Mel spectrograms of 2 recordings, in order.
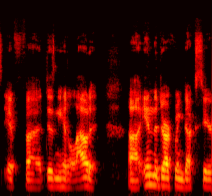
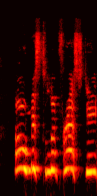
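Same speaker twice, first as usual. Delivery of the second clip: put-on wide-eyed child voice, higher. Retelling first meeting an artist as a wide-eyed kid: imitating own younger wide-eyed self. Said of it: "this wide-eyed kid who was like".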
